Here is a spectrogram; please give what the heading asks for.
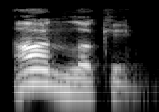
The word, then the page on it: onlooking: British English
